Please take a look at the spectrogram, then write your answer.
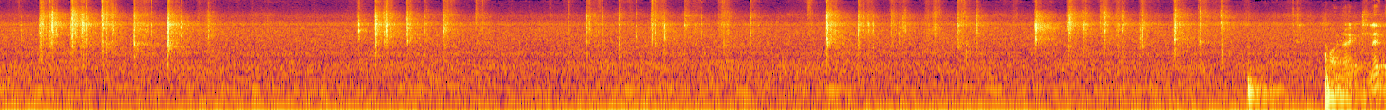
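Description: Crisp riffling and flicking of tarot cards shuffled repeatedly in bursts, close up, with a steady low hum in the background.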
